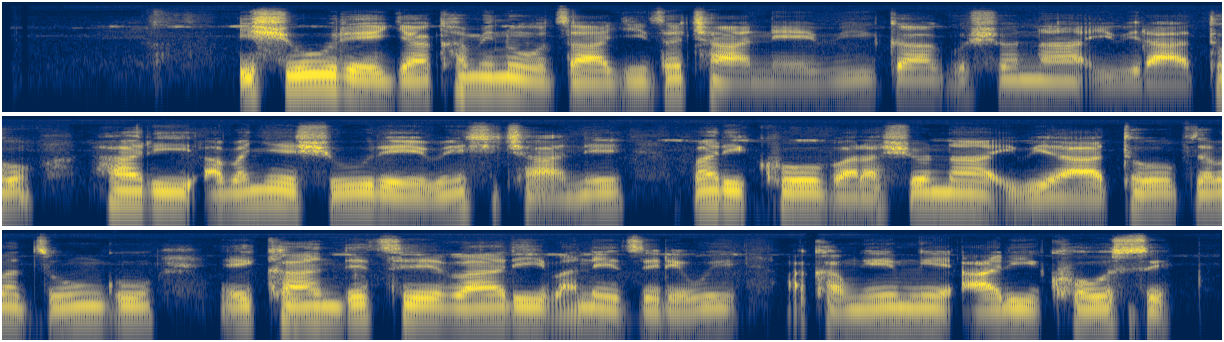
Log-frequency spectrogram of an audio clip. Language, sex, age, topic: Rundi, male, 18-24, education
